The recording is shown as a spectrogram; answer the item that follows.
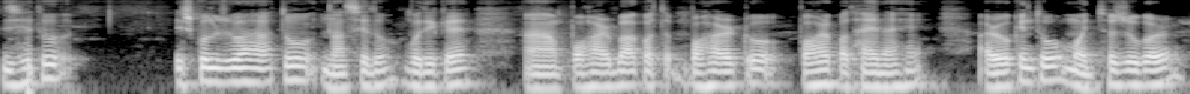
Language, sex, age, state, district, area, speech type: Assamese, male, 60+, Assam, Kamrup Metropolitan, urban, spontaneous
